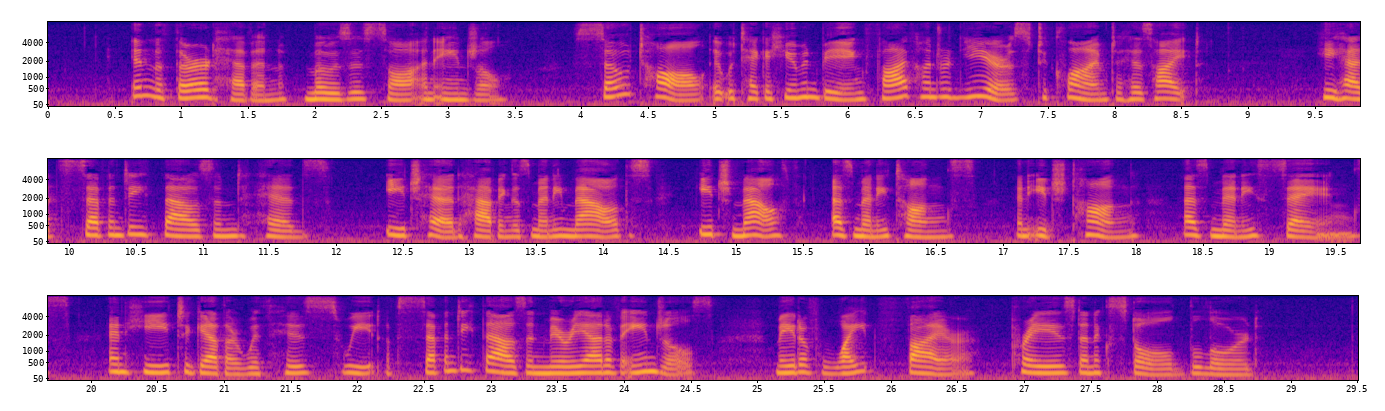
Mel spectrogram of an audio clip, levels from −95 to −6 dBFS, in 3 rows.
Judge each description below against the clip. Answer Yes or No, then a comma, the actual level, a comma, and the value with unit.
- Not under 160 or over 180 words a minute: No, slow, 135 wpm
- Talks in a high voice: Yes, high, 195 Hz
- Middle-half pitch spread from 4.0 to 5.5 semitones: No, average, 3.2 semitones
